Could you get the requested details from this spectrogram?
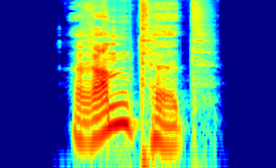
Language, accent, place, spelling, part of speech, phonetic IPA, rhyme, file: German, Germany, Berlin, rammtet, verb, [ˈʁamtət], -amtət, De-rammtet.ogg
- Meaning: inflection of rammen: 1. second-person plural preterite 2. second-person plural subjunctive II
